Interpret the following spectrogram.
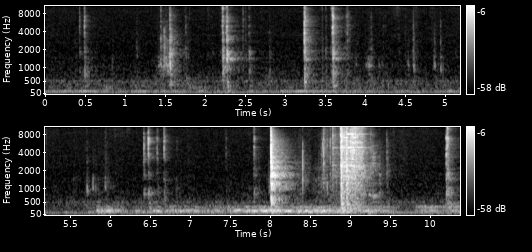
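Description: Light, scattered clicks and small rattles of hands handling cables and the focuser hardware, with a sharper click about eight seconds in and a louder rustle of cables and parts about a second later.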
